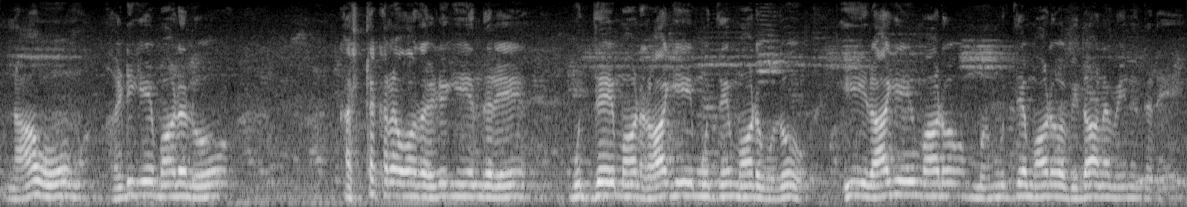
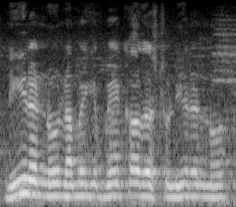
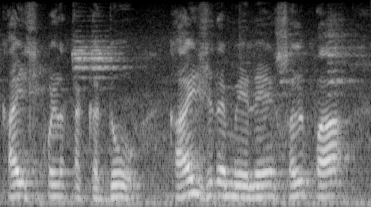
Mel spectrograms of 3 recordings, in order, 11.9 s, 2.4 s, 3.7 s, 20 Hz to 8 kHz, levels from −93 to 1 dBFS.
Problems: background sounds at intervals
